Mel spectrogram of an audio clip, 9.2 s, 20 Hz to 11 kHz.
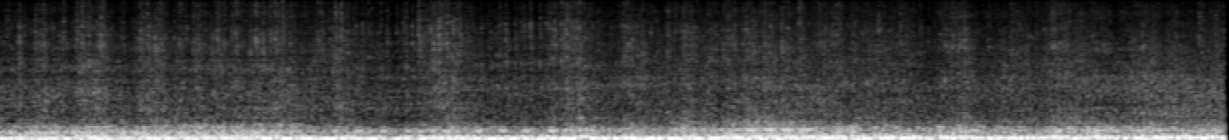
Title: Coyote Stage 2 cams or MisFire?😂🔥🪓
